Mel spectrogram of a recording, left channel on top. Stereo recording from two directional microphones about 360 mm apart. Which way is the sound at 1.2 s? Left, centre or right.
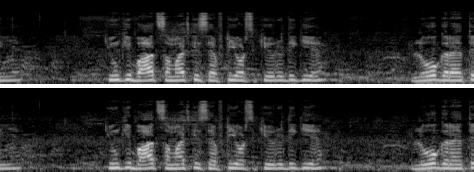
Centre.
